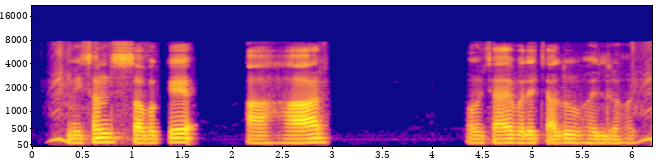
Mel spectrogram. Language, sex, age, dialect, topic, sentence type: Bhojpuri, male, <18, Western, agriculture, statement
